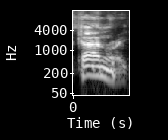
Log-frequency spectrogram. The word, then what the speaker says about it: Conroy: They can't pronounce? No. Thank you, Conroy. You would be surprised. It's Conroy.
